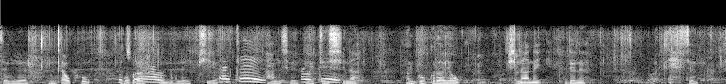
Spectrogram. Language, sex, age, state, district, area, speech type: Bodo, female, 60+, Assam, Chirang, rural, spontaneous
